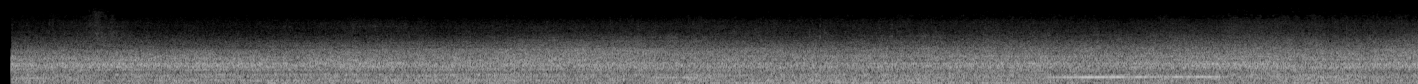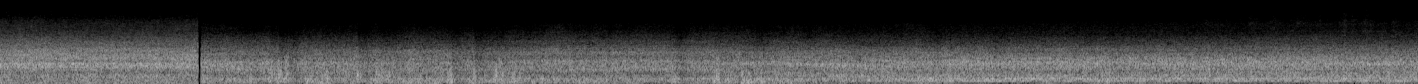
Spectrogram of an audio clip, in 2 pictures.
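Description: Steady road noise of cars driving at speed on a highway, a hiss of tyres and rushing air; the higher hiss drops away about sixteen seconds in.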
